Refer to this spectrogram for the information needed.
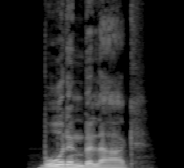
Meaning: flooring
- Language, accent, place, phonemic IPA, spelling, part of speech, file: German, Germany, Berlin, /ˈboːdn̩bəˌlaːk/, Bodenbelag, noun, De-Bodenbelag.ogg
